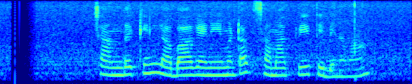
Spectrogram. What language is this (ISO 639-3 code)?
sin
